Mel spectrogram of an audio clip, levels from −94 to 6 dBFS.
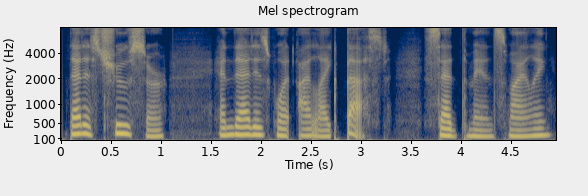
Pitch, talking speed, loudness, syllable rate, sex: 180 Hz, 180 wpm, -19 LUFS, 4.1 syllables/s, female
